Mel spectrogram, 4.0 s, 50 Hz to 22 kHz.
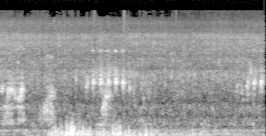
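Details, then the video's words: Frog concert at night by a pond: several overlapping low, pulsed, rattling croaks in bursts, with some higher nasal notes above and a steady low background hum. "1 Stunde Froschkonzert. Frosch Geräusche quaken. Frösche Geräusche Konzert"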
